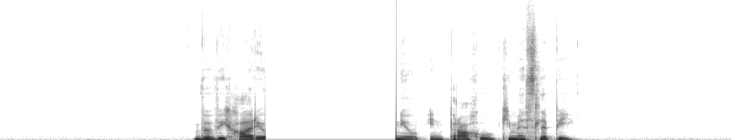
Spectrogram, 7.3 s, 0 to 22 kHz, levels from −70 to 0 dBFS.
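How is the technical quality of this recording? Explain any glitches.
The recording has one clear glitch, an audio dropout to a faint residue, from 2.66 s to 3.97 s. For about 1.3 s the speech vanishes and only a low mains hum remains, roughly 40 dB below the normal level. The likely cause is a break in the signal feed while the input stayed open and live, picking up hum. The cut and the return are both abrupt, with no fade, and the gap is not silent, which is how it differs from a natural pause.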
